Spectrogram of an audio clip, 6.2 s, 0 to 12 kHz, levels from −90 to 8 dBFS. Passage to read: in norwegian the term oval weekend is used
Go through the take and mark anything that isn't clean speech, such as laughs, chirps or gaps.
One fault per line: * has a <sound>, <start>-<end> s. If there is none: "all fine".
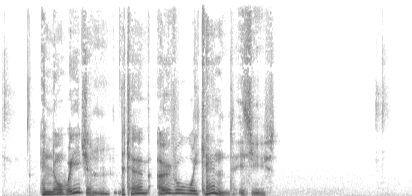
all fine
